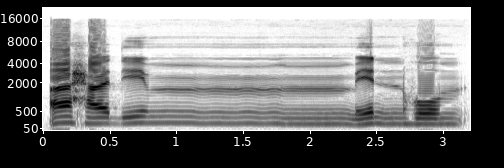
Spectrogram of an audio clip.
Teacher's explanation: tanwinnya dimasukkan ke huruf mim dan ditahan. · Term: idgham bi gunnah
